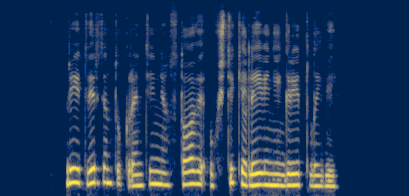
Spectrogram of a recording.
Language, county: Lithuanian, Klaipėda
